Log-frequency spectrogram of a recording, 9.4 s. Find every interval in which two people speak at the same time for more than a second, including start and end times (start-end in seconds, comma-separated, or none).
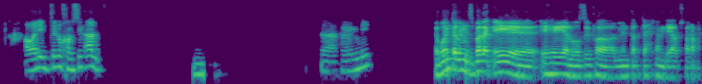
none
